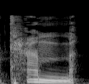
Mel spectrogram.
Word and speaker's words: Cam: The city's called Cambridge, but the river that flows through it is the River Cam.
